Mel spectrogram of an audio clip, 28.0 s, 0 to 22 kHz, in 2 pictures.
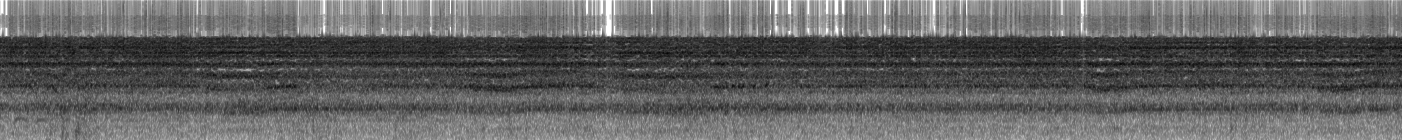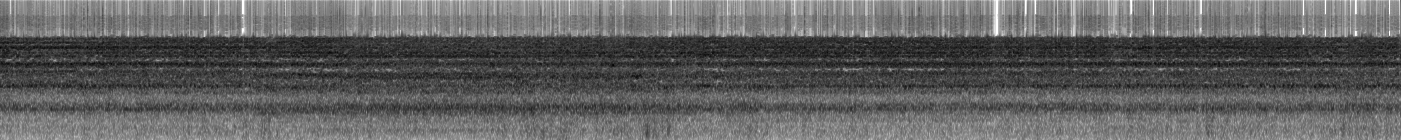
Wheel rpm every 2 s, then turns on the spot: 240, 230, 230, 220, 230, 230, 230, 230, 220, 210, 230, 230, 230, 230.
none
